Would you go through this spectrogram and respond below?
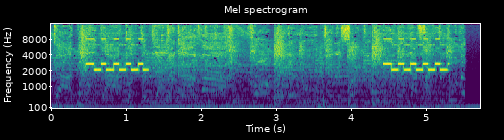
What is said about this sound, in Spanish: Ah, nos están llamando por teléfono.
